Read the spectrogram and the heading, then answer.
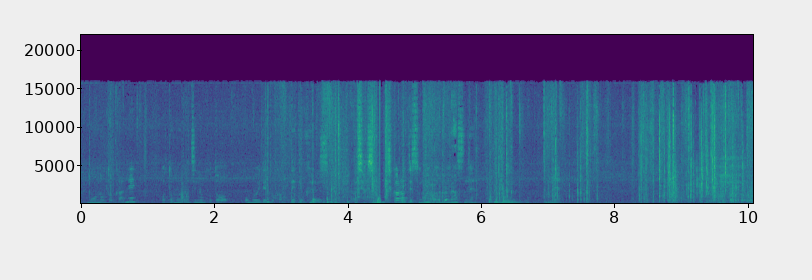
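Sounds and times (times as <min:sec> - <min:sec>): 
speech: 0:00.6 - 0:07.3
paper bag being handled, crinkling: 0:07.0 - 0:10.0.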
